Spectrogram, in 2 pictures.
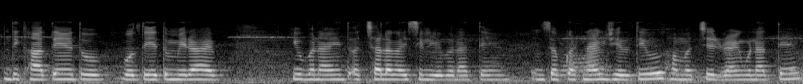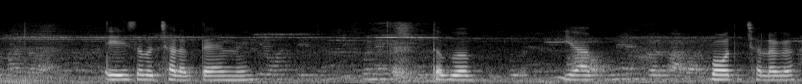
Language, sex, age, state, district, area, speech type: Hindi, female, 30-45, Uttar Pradesh, Mirzapur, rural, spontaneous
